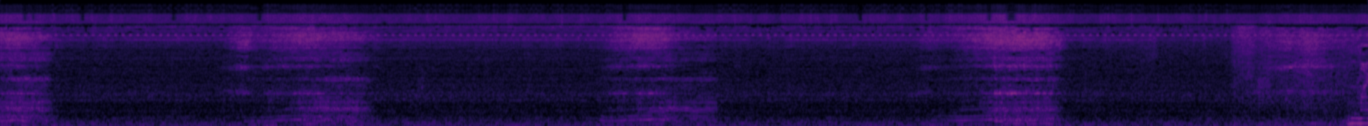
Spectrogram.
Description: Just a sample of my dad's snoring... I'm always the one to get stuck in a hotel room with him and people wonder why I'm so irritable during vacations...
